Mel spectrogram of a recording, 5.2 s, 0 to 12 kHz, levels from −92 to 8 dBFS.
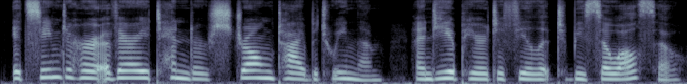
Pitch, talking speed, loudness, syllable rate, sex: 235 Hz, 245 wpm, -19 LUFS, 5.9 syllables/s, female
